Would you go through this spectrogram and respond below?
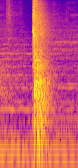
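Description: A single sharp release from a PSE Levitate compound bow sends an arrow off in a backyard, a close, loud thump followed by a brief fading whoosh.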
